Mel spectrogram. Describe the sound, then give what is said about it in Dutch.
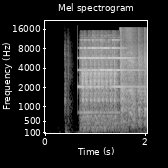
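A telephone rings for a call: a short click comes first, then a bright electronic ring tone starts and holds steady and loud to the end. “Laten wij gaan bellen met Henk.”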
